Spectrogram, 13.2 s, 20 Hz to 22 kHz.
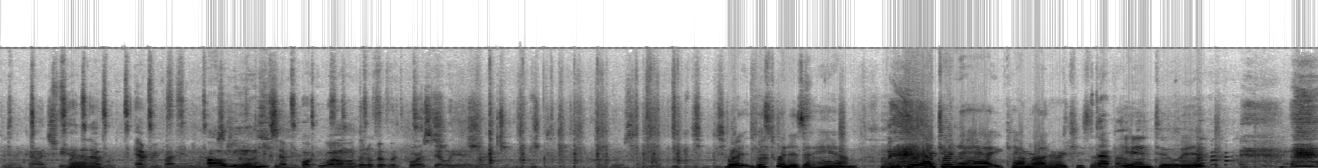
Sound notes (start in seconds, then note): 7.3 voiceover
